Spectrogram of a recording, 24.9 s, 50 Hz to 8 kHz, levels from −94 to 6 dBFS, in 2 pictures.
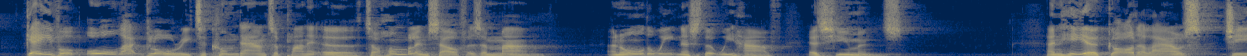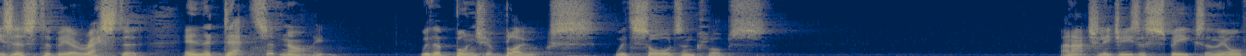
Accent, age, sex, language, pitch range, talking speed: British, 40-59, male, English, 110-155 Hz, 130 wpm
